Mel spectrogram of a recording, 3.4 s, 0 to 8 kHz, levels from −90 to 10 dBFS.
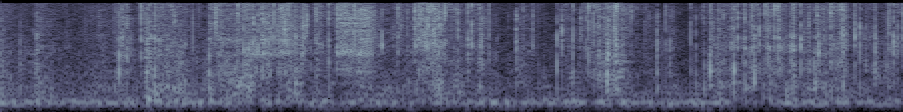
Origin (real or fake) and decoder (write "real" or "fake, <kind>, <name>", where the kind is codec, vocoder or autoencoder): fake, vocoder, Vocos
